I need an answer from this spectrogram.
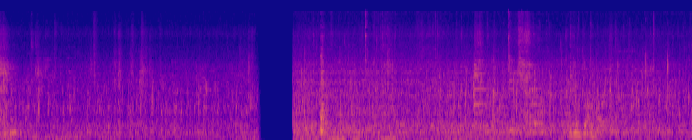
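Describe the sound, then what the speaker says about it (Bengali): Pomfret fish curry gravy bubbling steadily in a pot, a continuous dense boil with a brief silent gap midway. "তো মিনিট পাঁচেকের মতন এভাবে ফুটতে দেবো"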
